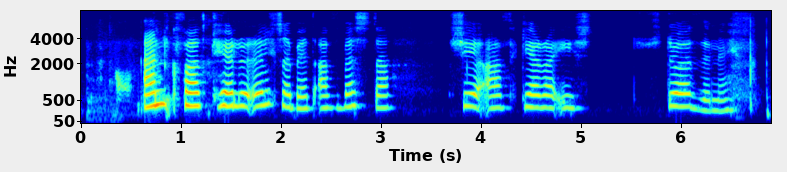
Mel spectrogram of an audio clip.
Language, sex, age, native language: Icelandic, female, 40-49, Icelandic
